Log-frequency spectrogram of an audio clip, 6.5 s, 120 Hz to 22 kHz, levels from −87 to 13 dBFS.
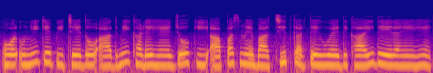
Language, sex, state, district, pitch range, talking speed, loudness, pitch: Hindi, female, Rajasthan, Jaipur, 215-235 Hz, 165 wpm, -13 LUFS, 225 Hz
